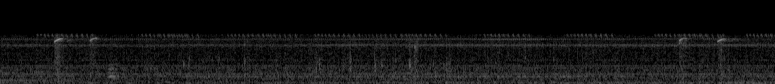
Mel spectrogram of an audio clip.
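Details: Night-time waterhole at Gowrie dam on Djuma Game Reserve, Sabi Sand Wildtuin, South Africa, where a painted reed frog gives brief piercing chirps in pairs, near the start and again near the end, against constant background hiss.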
